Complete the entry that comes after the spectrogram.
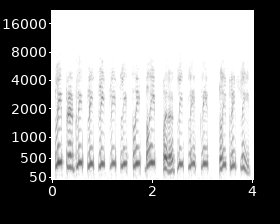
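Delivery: high, rapid-fire string of censor bleeps; comic stand-in for furious swearing; mock angry rant. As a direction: act out a cursing tirade in high bleeps. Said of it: "that's how angry I was".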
